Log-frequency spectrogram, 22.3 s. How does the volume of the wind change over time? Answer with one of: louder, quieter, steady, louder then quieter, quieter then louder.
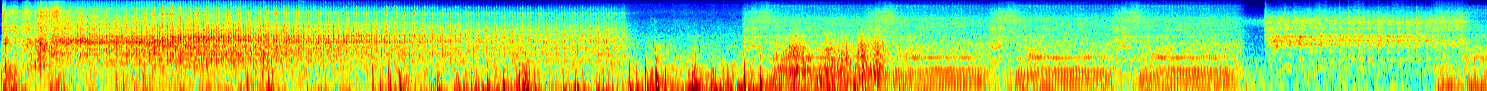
louder.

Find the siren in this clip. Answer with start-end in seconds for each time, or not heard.
not heard.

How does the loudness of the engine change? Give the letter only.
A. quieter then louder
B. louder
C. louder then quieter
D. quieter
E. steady
D.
